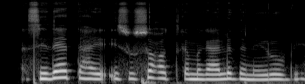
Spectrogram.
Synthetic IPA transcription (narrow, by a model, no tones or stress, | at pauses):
sɪðɛːt̪ʰɐɦɛjʔɪ̰sʊsɔʕɔd̪kʰɐmɐɣaːlɐðɐnɐjɾɔːβɪɐ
